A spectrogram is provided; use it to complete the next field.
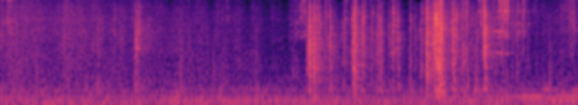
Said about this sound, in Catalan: L'Ivan entra, obre la porta,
